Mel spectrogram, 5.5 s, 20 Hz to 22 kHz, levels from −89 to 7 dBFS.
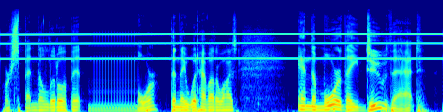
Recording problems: high-pitched whine; noticeable; throughout; 6.5 kHz, 10 dB below the speech
audio freezing; at 1 s for 0.5 s

